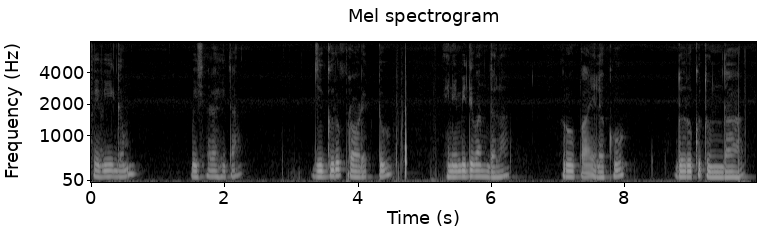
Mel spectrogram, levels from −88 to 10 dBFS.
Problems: constant background noise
